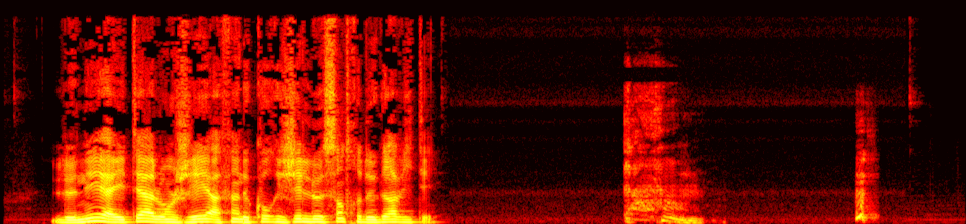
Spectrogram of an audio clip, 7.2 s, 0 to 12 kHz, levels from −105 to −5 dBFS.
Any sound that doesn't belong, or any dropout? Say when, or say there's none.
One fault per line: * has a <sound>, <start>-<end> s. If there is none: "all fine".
* has a cough, 4.7-5.5 s
* has a laugh, 6.4-6.6 s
